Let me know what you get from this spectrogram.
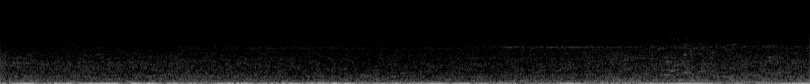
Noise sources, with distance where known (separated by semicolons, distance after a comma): background noise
